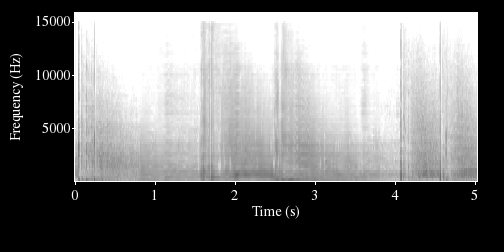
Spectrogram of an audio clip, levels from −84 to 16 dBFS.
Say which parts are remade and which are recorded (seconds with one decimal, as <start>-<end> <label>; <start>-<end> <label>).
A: 0.0-0.8 recorded; 0.8-3.8 remade; 3.8-5.0 recorded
